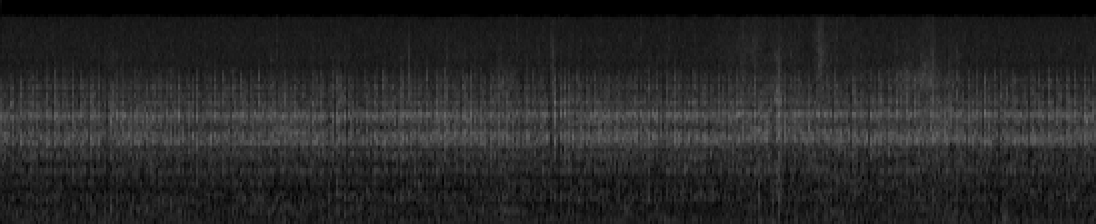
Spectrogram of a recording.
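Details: Newly assembled Tamiya Display Turntable Black on its first test spin at top speed. Faint, steady high-pitched whine from the small motor and gears. Owner dislikes the gear noise and may fix it later; cause undetermined.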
